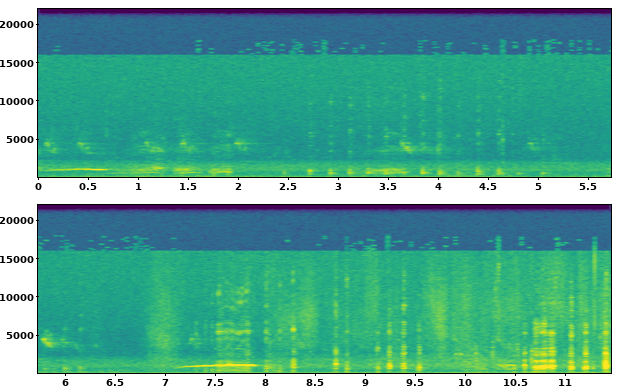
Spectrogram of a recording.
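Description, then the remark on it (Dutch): A large rooster clucks in short, irregular bursts, with a brief rising call partway through, over a steady outdoor background hum; the clucking grows busier and louder toward the end. “De haan komt even polshoog te nemen.”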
